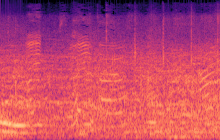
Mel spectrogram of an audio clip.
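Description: Large crowd of students talking and calling out at once, a steady din of many voices; the cheer music's last note slides down and ends just at the start.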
